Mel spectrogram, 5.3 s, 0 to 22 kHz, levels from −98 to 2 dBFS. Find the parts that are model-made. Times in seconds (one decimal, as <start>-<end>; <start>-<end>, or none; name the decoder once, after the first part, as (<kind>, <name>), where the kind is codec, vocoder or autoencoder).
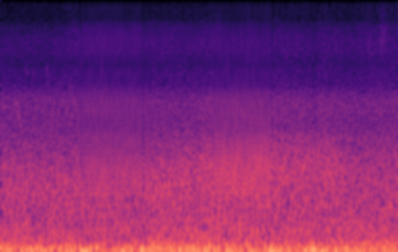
1.0-2.0 (vocoder, Vocos); 2.8-3.6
